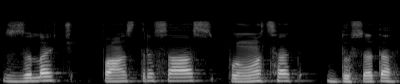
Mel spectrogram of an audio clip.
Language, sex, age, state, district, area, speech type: Kashmiri, male, 30-45, Jammu and Kashmir, Anantnag, rural, spontaneous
